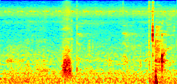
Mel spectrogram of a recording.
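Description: Quiet room tone under a steady, faint high-pitched background trill, with one brief faint pen stroke on paper a little under a second in.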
